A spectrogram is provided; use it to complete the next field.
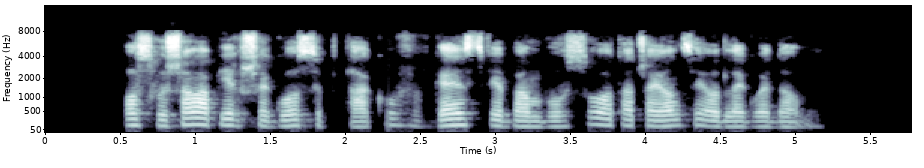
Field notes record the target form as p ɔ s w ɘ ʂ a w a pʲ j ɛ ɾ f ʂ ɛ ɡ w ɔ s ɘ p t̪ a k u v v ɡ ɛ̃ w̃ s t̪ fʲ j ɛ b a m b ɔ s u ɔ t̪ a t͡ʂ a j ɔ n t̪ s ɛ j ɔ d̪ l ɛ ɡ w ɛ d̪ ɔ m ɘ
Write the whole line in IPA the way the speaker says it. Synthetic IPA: p ɔ s w ɘ ʂ a w a pʲ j ɛ ɾ f ʂ ɛ ɡ w ɔ s ɘ p t̪ a k u v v ɡ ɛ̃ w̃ s t̪ fʲ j ɛ b a m b u s u ɔ t̪ a t͡ʂ a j ɔ n t̪ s ɛ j ɔ d̪ l ɛ ɡ w ɛ d̪ ɔ m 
